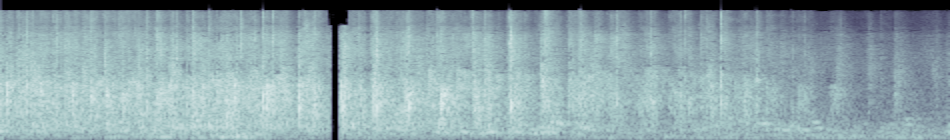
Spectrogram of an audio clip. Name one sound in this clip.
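A crowd applauds loudly, then the clapping fades.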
